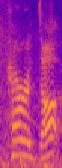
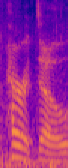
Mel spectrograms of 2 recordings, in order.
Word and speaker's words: Peridot: too close is it is it Peridot or Peridot that's a good point yes both are you know accepted pronunciations so I just want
